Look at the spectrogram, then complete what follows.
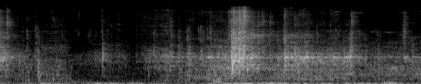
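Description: OTC motorcycle lift jack being turned and rolled across a concrete floor: metal rattling and clicking from its frame and casters, with a louder clank a little over two seconds in.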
